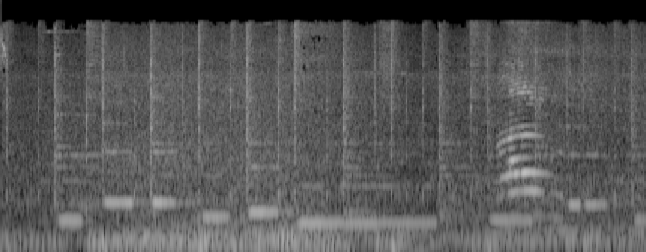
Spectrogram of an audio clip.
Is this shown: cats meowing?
yes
